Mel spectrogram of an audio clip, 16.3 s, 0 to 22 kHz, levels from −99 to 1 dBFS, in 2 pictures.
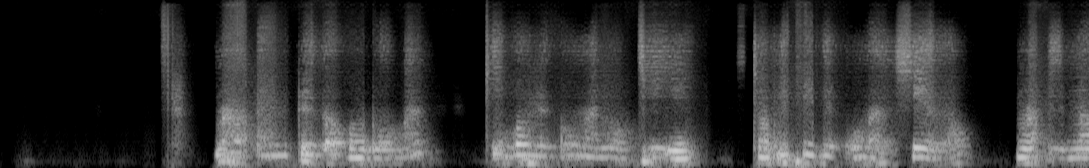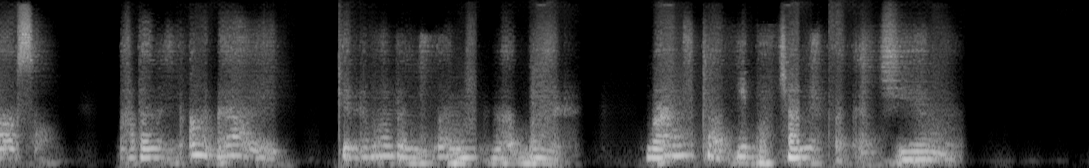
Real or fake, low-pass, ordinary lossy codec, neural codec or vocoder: fake; none; none; codec, 44.1 kHz, 0.9 kbps, DAC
